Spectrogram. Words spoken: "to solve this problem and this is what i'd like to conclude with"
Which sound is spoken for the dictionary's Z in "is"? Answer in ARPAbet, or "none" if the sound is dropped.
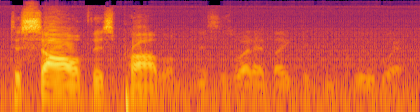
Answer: Z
